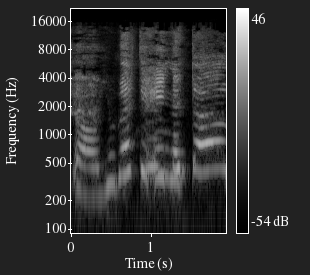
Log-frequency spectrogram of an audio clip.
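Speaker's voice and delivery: singsong tease. Real, not acted. Teasing about the centipede.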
